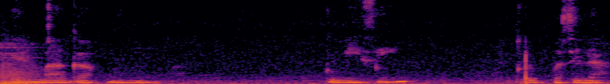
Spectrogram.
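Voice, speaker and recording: Here a woman talks at a very slow pace. She leaves long, frequent pauses. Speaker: vlogger, mother. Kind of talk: casual vlog. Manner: soft-spoken.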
